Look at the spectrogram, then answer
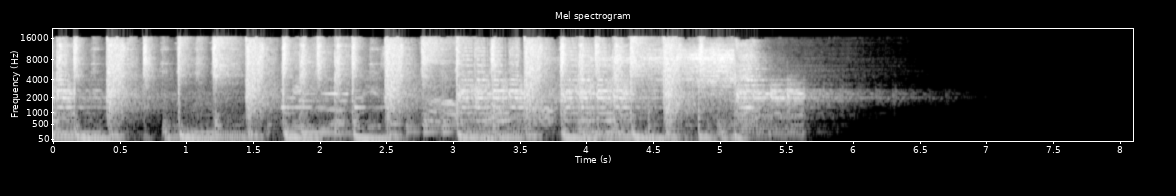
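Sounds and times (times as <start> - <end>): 
instrumental music without vocals: 0.0 - 6.5.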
